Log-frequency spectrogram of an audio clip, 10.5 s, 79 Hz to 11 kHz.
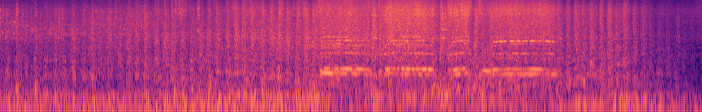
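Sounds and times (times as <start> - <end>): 
steam train rumbling and clattering: 0.0 - 10.5
steam locomotive whistle: 4.8 - 8.6.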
